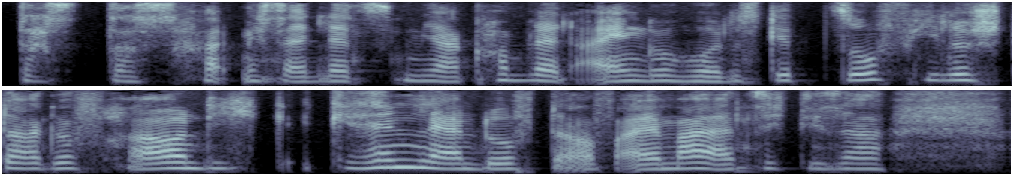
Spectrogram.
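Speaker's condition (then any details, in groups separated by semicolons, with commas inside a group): Cleft palate; infant feeding difficulty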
